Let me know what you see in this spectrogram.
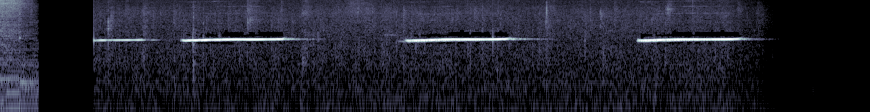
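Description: A bird's pure whistled song: a short note, then three long, slightly rising notes near the same pitch, about two seconds apart, over faint hiss.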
